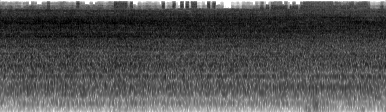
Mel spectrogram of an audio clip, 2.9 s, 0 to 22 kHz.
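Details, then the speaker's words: 2004 Cadillac Deville V8 idling with the positive battery terminal disconnected as an alternator test; the idle stays even and steady with no misses or stalling, so the alternator is good; normal idle. "I think it's safe to say that this car does not have an alternator problem."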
